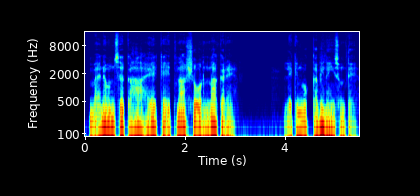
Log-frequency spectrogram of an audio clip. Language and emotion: Urdu, sad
